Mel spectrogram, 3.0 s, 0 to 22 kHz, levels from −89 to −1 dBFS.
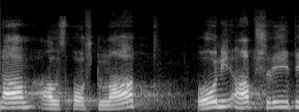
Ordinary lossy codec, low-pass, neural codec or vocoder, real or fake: Opus, 24 kbps; 14.4 kHz; codec, 44.1 kHz, 2.6 kbps, SNAC; fake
